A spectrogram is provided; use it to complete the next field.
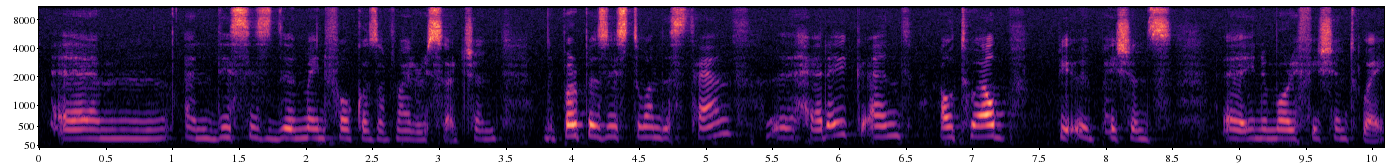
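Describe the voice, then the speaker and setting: A woman speaks with a Portuguese accent at a moderate pace. Her pitch is fairly high and her intonation fairly even. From Portugal. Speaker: neurologist and headache researcher. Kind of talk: interview. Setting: conference venue. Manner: halting, many fillers.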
